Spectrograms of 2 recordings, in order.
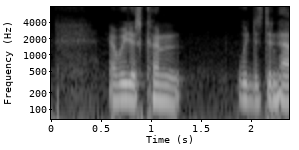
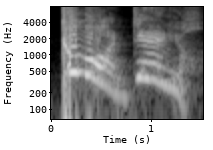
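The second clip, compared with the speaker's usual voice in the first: much higher, loud courtside yell; hollering at the shooter from the sideline; imitating the coach's sideline yell, very high and loud; 12 semitones higher, 11 dB louder, much slower than usual. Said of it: "He just yells that".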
